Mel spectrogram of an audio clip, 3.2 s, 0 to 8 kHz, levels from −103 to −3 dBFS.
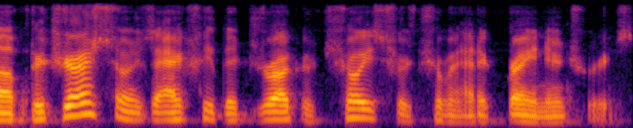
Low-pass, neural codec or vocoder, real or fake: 7.2 kHz; codec, 24 kHz, 6 kbps, HILCodec; fake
